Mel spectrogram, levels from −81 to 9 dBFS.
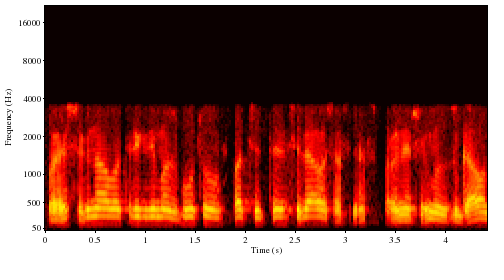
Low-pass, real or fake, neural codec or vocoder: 3.6 kHz; real; none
